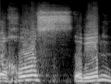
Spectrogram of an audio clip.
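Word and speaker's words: خُسْرٍ: La fi khusrin, di sini huruf sinnya tipis ya Pak. Jangan ditebalkan sehingga akan mirip nanti dengan huruf shad ya.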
